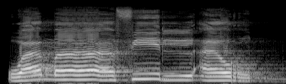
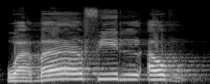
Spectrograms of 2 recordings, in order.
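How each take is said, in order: First: The final dh sound is full and flowing. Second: The final dh sound is weak and barely heard. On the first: The speaker calls it right. "Dhadnya sukun tetap diberikan sifatnya" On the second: The speaker calls it wrong. "Tidak boleh wa ma fil ard. Dhadnya tidak terasa"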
